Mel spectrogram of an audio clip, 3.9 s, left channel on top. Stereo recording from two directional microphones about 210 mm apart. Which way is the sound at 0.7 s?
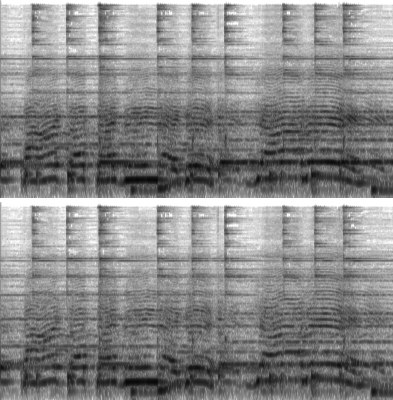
20° right (ahead or behind).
